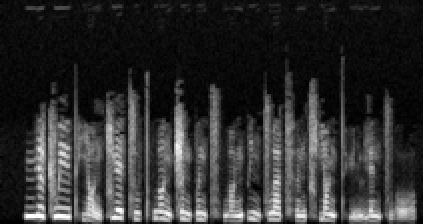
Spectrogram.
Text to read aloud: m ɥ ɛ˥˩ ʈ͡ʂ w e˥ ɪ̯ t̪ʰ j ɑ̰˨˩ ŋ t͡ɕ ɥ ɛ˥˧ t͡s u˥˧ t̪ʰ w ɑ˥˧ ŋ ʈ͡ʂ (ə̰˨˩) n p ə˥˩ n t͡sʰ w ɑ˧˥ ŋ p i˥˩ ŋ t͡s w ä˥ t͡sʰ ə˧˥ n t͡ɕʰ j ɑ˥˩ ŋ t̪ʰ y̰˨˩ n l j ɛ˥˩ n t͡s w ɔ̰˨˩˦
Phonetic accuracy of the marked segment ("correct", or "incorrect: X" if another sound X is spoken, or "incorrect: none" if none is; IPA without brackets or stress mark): incorrect: ə˥˧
